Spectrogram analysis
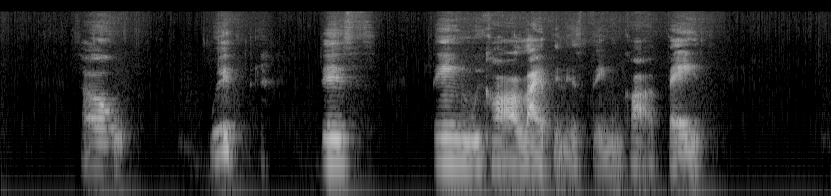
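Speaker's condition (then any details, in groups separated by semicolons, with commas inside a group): Cerebral palsy, spastic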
